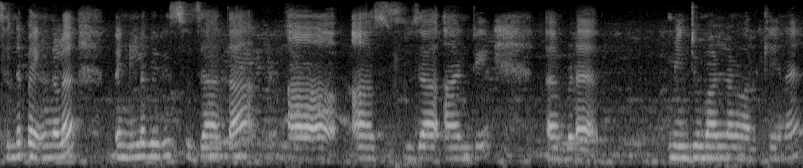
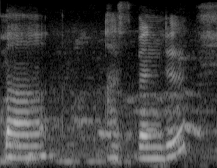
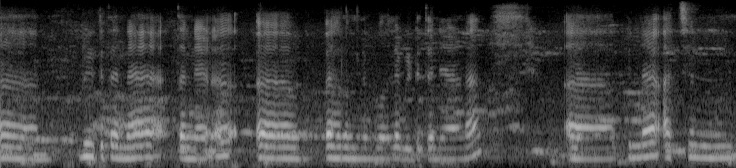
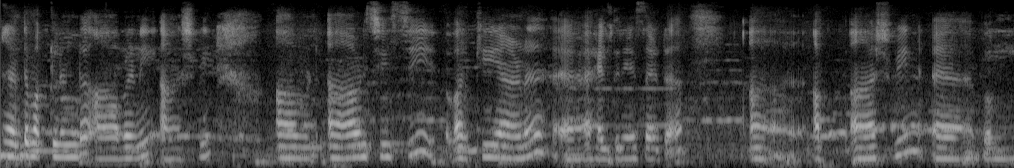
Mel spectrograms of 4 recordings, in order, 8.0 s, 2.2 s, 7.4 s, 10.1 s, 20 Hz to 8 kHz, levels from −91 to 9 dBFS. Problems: constant background noise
